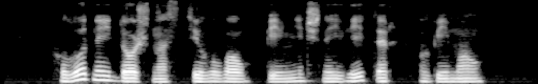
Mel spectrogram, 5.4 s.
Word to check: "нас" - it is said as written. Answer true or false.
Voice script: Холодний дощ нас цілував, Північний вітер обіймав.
true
